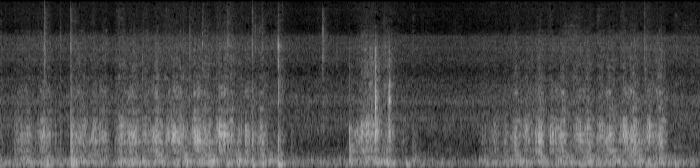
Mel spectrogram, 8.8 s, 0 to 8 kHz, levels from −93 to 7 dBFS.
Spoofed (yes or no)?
no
